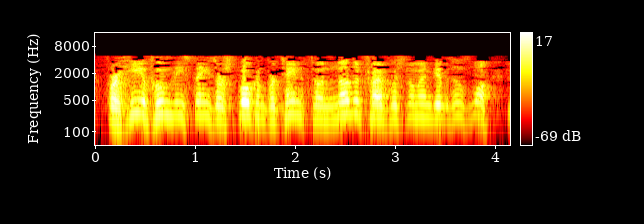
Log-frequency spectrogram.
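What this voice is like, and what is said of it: Reading aloud very fast. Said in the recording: “I'm reading that fast”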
